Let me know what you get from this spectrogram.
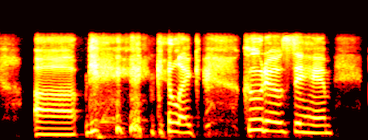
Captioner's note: laugh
